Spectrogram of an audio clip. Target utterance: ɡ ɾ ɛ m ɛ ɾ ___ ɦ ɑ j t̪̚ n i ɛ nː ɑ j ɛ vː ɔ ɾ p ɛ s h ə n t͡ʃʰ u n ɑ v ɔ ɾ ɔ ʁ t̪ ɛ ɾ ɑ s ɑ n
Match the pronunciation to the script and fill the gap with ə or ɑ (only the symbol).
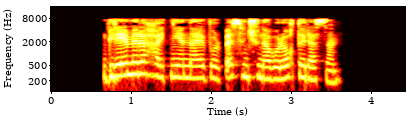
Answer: ə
